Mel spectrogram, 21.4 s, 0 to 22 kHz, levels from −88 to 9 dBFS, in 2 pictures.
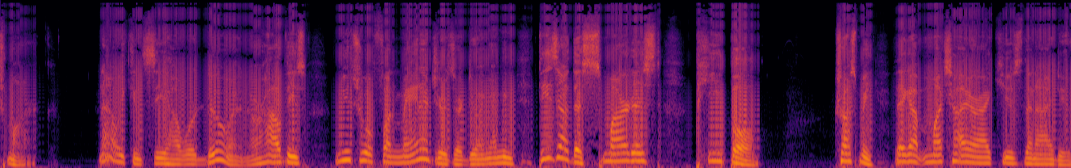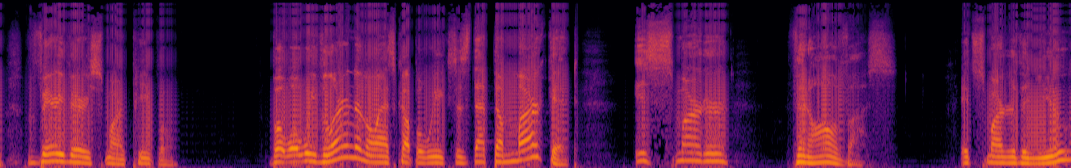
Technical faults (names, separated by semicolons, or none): buffer tearing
